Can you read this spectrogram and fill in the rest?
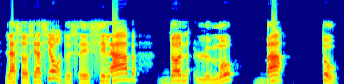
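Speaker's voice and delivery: normal talking voice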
